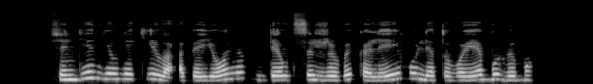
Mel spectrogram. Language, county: Lithuanian, Šiauliai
